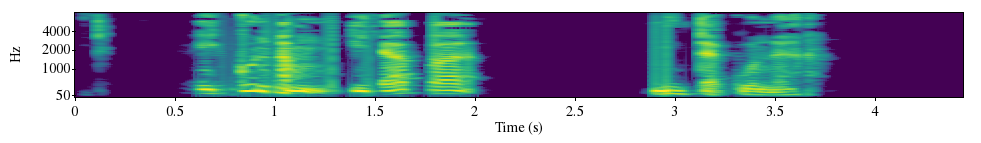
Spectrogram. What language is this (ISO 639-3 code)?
quy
